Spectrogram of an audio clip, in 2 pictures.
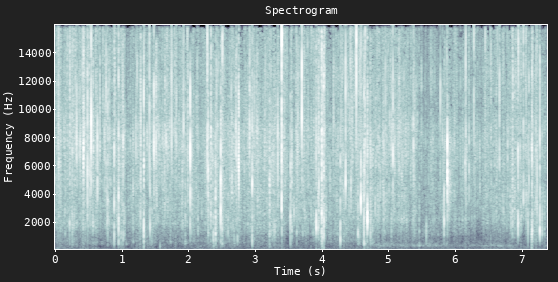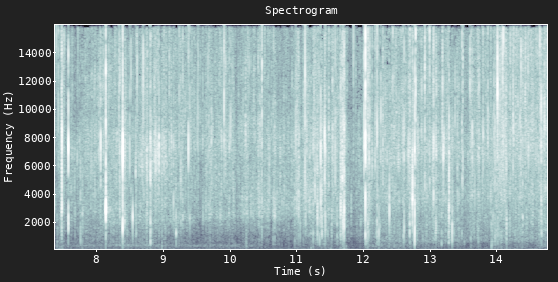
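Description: Fingers squeeze and crinkle a small clear plastic zip bag full of green granules or beads, held in both hands. A steady, dense crackle of bright, sharp crinkles and tiny clicks runs throughout, with almost no low end and each snap dying away instantly.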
